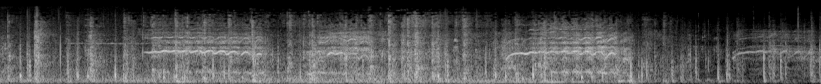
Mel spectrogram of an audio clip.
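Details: Horses neighing among galloping hoofbeats outdoors; several long, tremulous whinnies rise and waver, while rapid clattering hooves drum steadily underneath throughout.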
